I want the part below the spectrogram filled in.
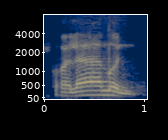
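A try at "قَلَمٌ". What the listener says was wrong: Oh, pendek Pak bacanya.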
